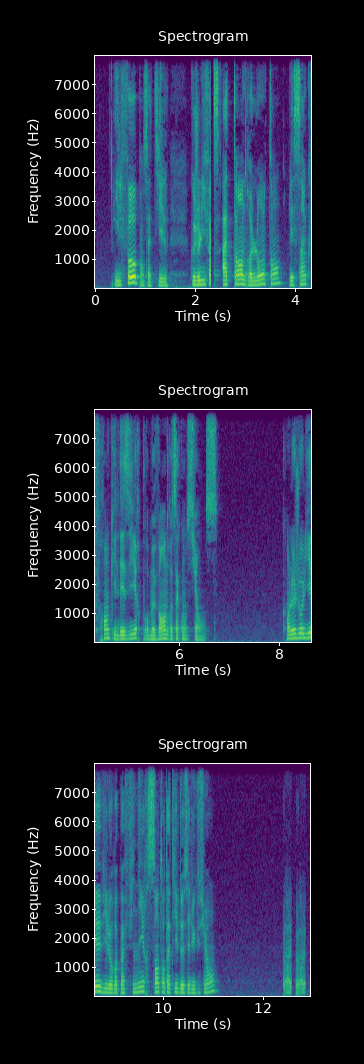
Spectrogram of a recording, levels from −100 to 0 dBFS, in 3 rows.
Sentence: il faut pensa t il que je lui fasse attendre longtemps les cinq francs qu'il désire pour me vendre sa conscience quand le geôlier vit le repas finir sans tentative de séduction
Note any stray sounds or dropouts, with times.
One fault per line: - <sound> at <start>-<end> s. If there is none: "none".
- dropout at 2.3-2.4 s
- laugh at 12.4-12.8 s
